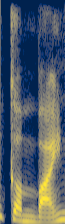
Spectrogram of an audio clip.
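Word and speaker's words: combine: हम कंबाइन में बी की आवाज साफ साफ निकालते हैं, लेकिन कोम्ब में ये एकदम साइलेंट हो जाता है।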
